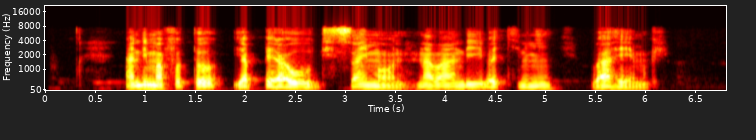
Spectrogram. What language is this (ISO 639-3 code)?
kin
